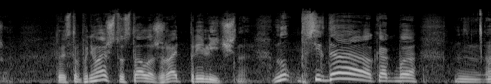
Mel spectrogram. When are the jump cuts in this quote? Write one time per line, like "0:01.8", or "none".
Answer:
0:02.7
